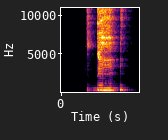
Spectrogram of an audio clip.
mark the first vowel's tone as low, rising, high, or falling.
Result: high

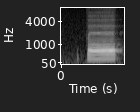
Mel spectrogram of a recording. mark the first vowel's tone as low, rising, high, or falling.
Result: high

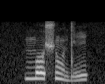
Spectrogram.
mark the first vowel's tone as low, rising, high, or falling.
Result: high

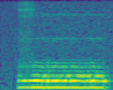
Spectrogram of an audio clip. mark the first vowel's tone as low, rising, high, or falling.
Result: high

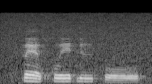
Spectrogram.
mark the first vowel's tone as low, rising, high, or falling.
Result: falling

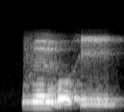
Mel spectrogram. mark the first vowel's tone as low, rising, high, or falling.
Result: high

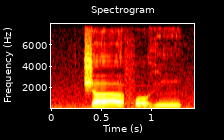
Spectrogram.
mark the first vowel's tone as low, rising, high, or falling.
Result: falling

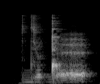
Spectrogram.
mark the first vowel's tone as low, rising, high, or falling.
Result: low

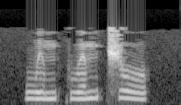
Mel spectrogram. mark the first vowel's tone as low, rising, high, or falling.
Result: low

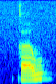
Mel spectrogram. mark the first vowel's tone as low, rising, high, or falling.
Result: rising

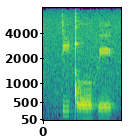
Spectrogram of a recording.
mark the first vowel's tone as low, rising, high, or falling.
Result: high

